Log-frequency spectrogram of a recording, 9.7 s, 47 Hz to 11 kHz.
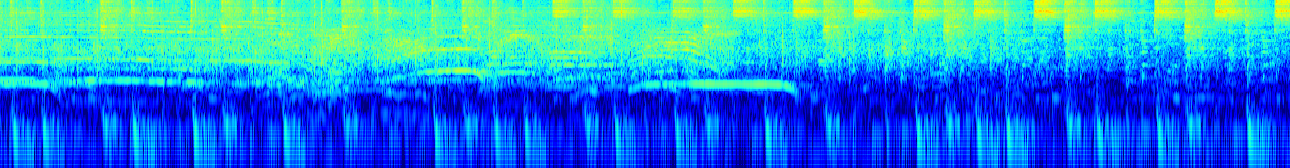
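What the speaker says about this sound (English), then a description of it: "another round of applause for Mr. Entertainer of the Year, Rasean Montrese" Crowd applause and cheering for a male entertainer's final performance as Entertainer of the Year 2005, dense clapping that holds steady throughout, with whistle-like calls and voices rising above it.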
